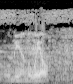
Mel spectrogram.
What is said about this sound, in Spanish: A menudo, todas las ballenas del grupo cantan la misma canción al unísono. Por consenso mutuo, todas colaboran en la composición de la canción y van cambiando el tema gradualmente.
